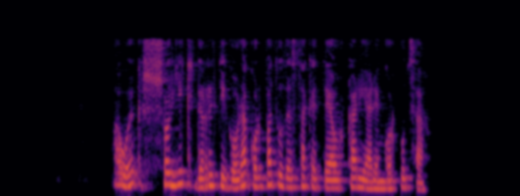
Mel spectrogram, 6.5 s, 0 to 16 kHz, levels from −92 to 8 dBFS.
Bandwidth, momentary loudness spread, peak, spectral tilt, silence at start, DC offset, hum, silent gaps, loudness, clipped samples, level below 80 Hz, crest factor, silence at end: 7.6 kHz; 7 LU; -20 dBFS; -6 dB/octave; 1.4 s; under 0.1%; none; none; -36 LUFS; under 0.1%; -82 dBFS; 18 dB; 1.2 s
